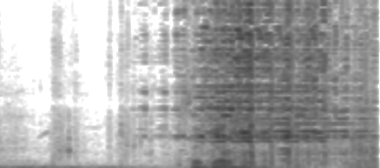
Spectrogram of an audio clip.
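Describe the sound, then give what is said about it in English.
Footsteps crunch on gravel in the dark, faint at first and then growing louder as they approach, with people talking. “And now you're actually starting to hear some footsteps approaching and the sound of people talking, some feet crunching on the gravel.”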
